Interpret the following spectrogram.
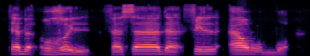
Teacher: harfi cezim almış kalkale tecviti var. Birazcık vurguluyoruz.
